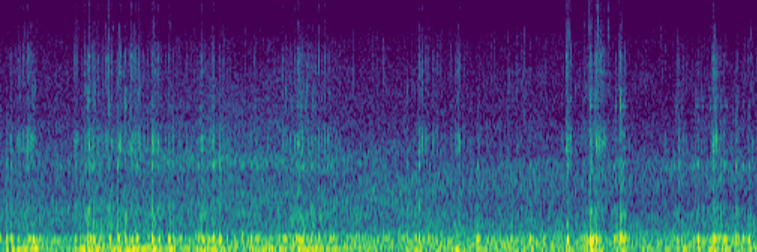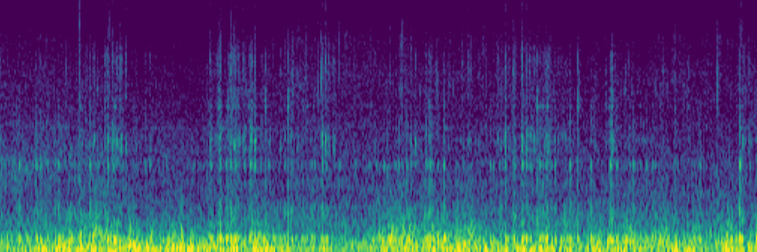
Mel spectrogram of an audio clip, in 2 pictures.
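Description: Wind buffeting the microphone of a moving camera: a steady low rumble with scattered light clicks and ticks.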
